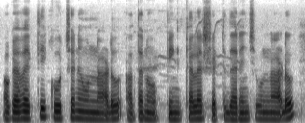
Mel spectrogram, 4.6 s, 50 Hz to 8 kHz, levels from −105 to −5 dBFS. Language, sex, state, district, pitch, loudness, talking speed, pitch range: Telugu, male, Telangana, Mahabubabad, 120 Hz, -18 LUFS, 130 wpm, 115-125 Hz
